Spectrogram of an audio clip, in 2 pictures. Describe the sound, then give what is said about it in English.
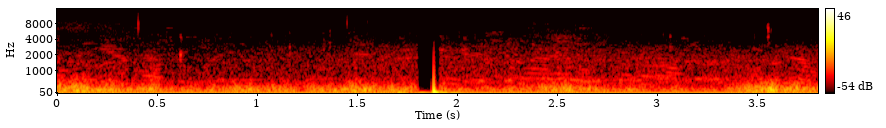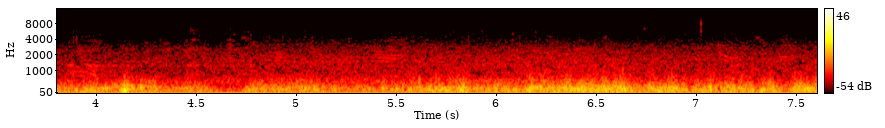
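Wind blowing across an outdoor baseball park during a game, a low, steady rumbling buffet that swells and eases throughout, broken by a sharp click early on and a fainter knock later. “Wind picks up again.”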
